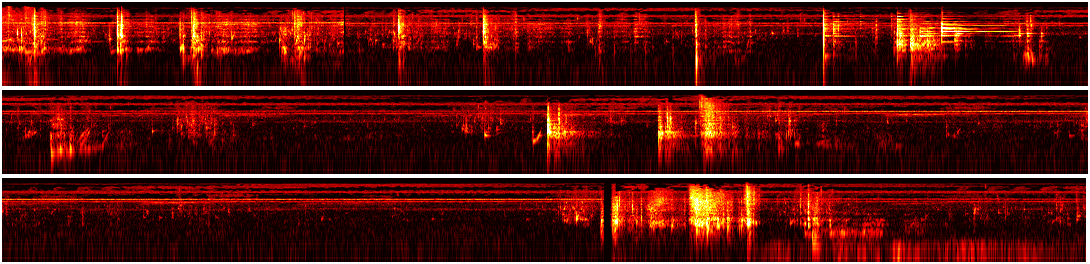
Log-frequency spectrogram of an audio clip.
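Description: Stream water sloshing and splashing as an iron bar is worked into the gravel bed and sediment is scooped up by hand. Sharp knocks of the bar on stones come in the first ten seconds, and bursts of splashing follow later.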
